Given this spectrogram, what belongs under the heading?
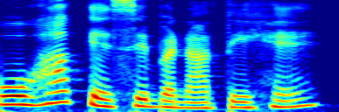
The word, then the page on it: पोहा: Poha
